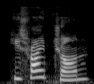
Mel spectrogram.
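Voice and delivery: put-on high girl voice, firm; a sister settling the matter; young girl. Wendy tells John he is right, high girl voice.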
